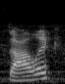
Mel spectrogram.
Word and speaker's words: Dalek: what is it Dalek Dalek so a bit like garlic but with the D at the beginning but it's not spelled the same but it sounds the same you guys are killing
